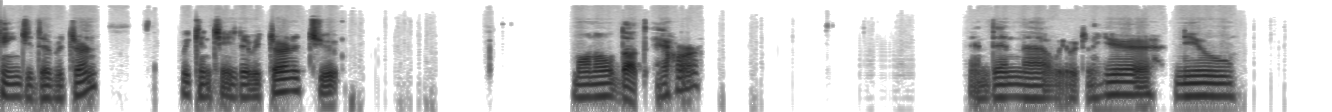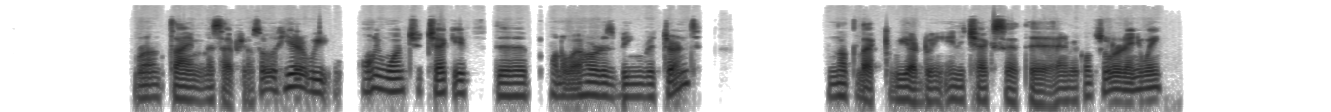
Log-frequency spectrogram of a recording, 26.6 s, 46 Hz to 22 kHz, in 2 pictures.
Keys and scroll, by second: 6.9 Return, 15.4 Return, 25.2 ctrl+Tab.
